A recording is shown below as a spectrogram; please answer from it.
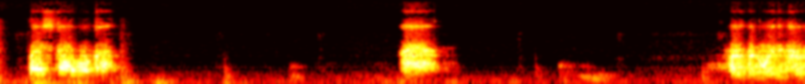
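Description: Lightsaber hilt's LGT sound board playing short voice clips through its small built-in speaker as the sound fonts are cycled: one about a second long near the start and a brief one about four seconds in, with a thin, telephone-like tone.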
